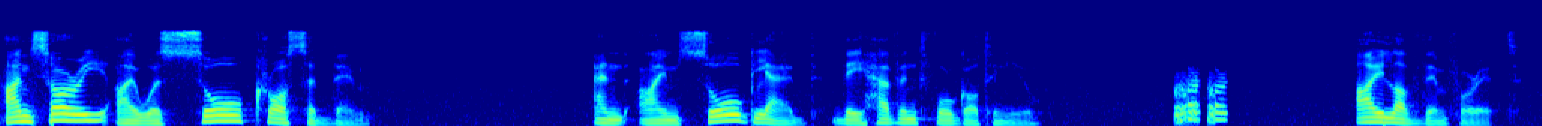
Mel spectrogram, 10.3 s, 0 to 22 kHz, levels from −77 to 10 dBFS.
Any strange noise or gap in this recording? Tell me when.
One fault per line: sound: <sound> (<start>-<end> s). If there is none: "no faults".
sound: laugh (7.8-8.2 s)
